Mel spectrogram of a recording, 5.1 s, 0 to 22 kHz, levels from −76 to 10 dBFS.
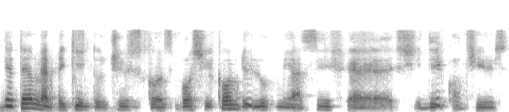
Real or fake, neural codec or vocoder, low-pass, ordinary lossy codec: fake; codec, 16 kHz in and 24 kHz out, 0.6 kbps, FireRedTTS-2 codec; 7.2 kHz; Opus, 32 kbps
